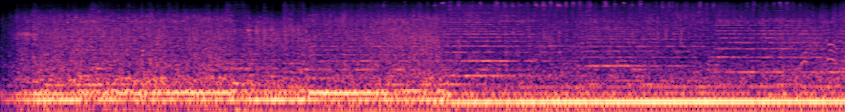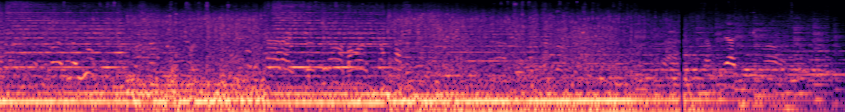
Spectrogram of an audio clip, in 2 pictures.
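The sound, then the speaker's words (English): A tank rolling through a camp, with a dense, continuous mechanical clatter of tracks and grinding gears over a heavy low rumble. The sound stays steady and loud throughout. “He grabs hold as the tank passes over him. Rambo clings to the underside of the tank as it rolls through the camp.”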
